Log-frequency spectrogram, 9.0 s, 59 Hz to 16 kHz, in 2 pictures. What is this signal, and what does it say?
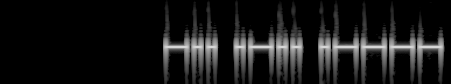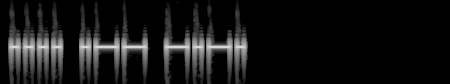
Morse code, heard as a keyed tone, about 17 wpm, 700 Hz. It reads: DL1HWC
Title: DXCC-100 Call Signs - 6 Characters - Repeated 3x - 17wpm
